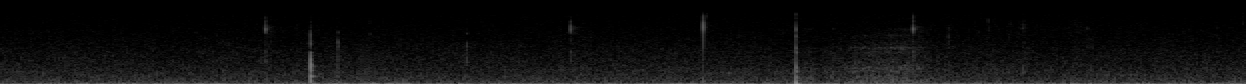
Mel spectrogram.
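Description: Faint, scattered clicks of a computer mouse or trackpad button, about seven spread over a few seconds, as a date is picked from a dropdown menu, over a low room hum.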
